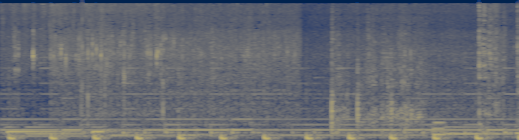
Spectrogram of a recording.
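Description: Sliced onions sizzling as they deep-fry in hot oil in a wok, stirred through the oil now and then. Background music with a steady beat runs underneath.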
